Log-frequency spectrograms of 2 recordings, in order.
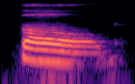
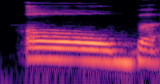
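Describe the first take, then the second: First: Said in the usual way. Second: "Bulb" as a short B, pause, then ULB; sounded out. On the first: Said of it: "break it into syllables like this". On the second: Shown as a demonstration. Teacher sounding out for learners, "Bulb" in separated sounds. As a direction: break the B away from the rest of "Bulb". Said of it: "saying all the sounds individually".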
